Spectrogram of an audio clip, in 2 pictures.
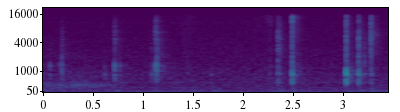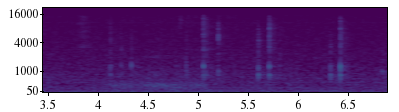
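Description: Long nails and fingertips tap and click on top of a small black hollow plastic computer mouse resting on a mouse pad. About 13 sharp, dry clicks and taps are heard, each dying out at once, scattered irregularly over a faint, quiet background.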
